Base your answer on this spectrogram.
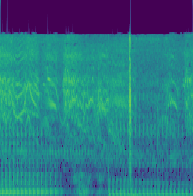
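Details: Lion vocalising at a wildebeest carcass where a dominant male mated a feeding lioness; deep, loud pulsed growling roar with strong low harmonics, repeated rapid pulses across nearly two seconds, a brief sharp click midway, no other voices.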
